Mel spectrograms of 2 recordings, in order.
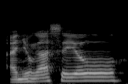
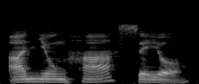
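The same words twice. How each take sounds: First: It is said at normal speed. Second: It is said slowly.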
